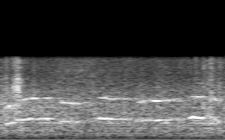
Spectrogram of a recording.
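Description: Small terrier whining in a string of about five short, high whimpers, each held briefly and sliding a little in pitch.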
